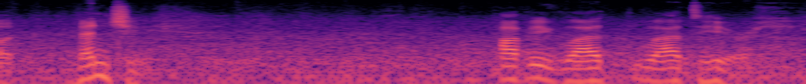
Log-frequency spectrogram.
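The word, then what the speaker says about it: Venchi: spot for ice cream and other things not pronounced Veni as I once thought it's Veni it's Italian but it is Veni ven C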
